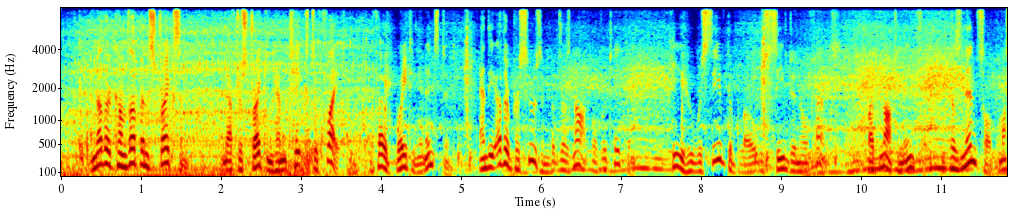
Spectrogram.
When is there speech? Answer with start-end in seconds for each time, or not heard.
0.0-11.7.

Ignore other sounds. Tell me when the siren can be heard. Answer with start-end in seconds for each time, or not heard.
not heard.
